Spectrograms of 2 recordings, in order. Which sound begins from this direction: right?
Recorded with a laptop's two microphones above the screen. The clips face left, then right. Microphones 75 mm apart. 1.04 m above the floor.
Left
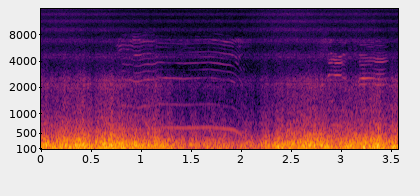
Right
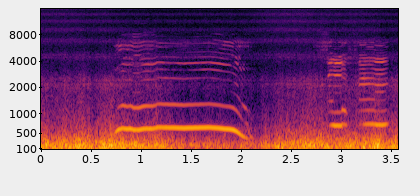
A shout, at 0.7 s.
